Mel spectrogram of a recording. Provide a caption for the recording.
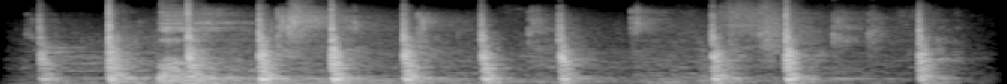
The sound of tapping on a computer manipulated to sound more metallic. The sound was stretched out and was recorded with a MacBook Pro microphone.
